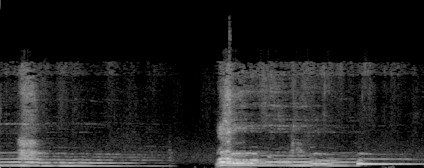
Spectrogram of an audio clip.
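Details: Excited dog baying, a sound it uses to communicate with its owners when separated during a hunt: two long, drawn-out howling tones at a steady pitch with rich overtones, separated by a short silence, the second tone stepping abruptly in pitch near its end.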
